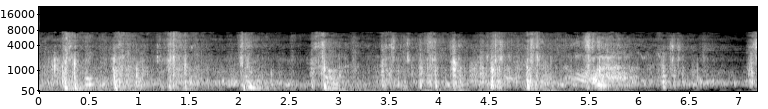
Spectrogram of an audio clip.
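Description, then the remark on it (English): Horses' hooves clip-clop steadily across hard ground, a busy overlapping patter of several horses moving at a walk, moderately loud throughout. “you go bring the horses up.”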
